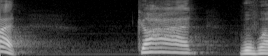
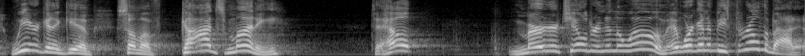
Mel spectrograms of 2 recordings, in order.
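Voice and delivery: rising higher and faster in mock glee; mock gleeful pledge; 9 semitones higher than usual. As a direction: climb into a sarcastic thrilled voice. Mocking the church's stance.

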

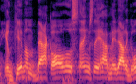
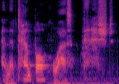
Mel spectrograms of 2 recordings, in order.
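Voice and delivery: hushed breathy whisper; 10 semitones lower, 15 dB quieter than usual. Real, not acted. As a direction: drop to a whisper on the ending. Quiet aside in sermon.

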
